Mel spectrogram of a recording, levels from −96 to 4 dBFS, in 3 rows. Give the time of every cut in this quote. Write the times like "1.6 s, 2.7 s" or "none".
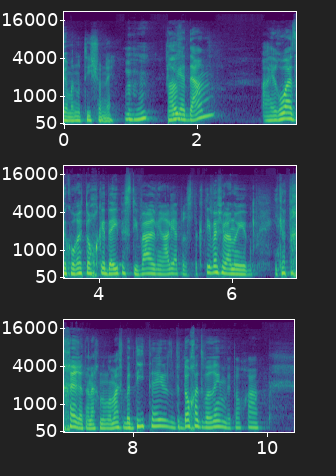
1.6 s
